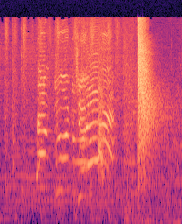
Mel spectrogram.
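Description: A single hard slap across a child's face: a short, sharp crack near the end, after high wavering tones.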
